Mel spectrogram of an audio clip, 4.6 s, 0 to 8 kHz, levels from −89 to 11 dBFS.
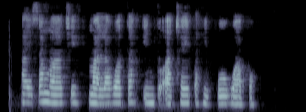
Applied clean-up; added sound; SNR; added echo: neural mask model DeepFilterNet 3.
